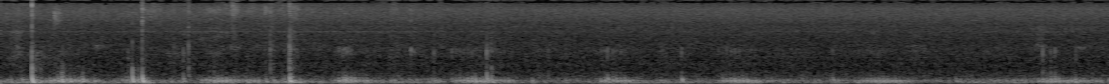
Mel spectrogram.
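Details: A pet cat purring before bedtime as it kneads. A soft, low purr rises and falls in a regular breathing rhythm, about one swell per second, with a few sharp ticks early on.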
